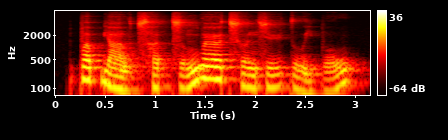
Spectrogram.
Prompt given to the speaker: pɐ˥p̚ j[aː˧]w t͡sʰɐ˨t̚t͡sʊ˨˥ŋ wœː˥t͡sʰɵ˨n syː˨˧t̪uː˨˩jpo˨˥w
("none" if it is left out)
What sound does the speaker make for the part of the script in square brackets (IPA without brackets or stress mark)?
aː˨˩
